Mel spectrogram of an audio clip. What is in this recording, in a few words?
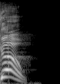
VOCAL, R&B Dance, HIP-HOP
